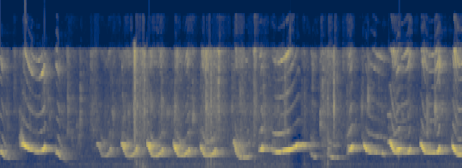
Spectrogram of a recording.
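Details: Sirtu in full, lively song: rapid chain of bright, looping whistled notes, each curving up and down, repeated almost without pause at a steady high pitch.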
